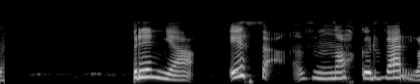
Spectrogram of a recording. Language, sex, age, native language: Icelandic, male, 6, Icelandic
